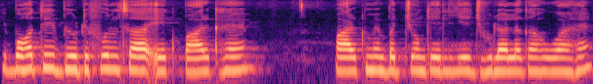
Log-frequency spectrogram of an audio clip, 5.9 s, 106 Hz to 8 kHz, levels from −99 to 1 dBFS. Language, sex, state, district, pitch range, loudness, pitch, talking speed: Hindi, female, Chandigarh, Chandigarh, 210-225 Hz, -16 LUFS, 215 Hz, 160 wpm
